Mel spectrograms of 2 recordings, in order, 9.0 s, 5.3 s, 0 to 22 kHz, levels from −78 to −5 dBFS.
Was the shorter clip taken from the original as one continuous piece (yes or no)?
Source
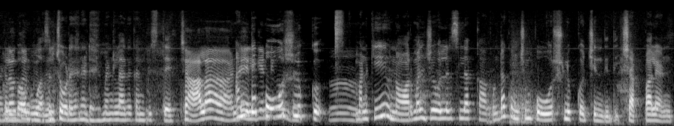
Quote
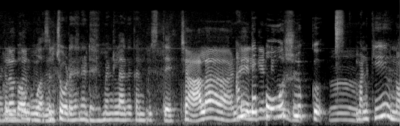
yes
